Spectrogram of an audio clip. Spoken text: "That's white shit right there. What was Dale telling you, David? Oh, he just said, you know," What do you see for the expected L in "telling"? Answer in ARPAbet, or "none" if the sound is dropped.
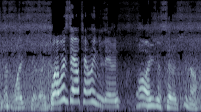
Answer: L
